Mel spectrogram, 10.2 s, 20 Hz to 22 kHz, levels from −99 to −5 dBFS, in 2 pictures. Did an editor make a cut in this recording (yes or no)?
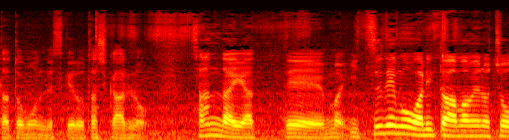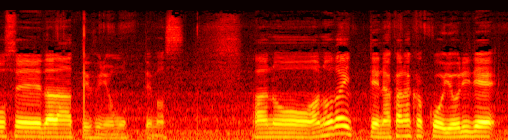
no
